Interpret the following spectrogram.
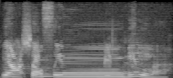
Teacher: hati-hati. Jadi cukup dengan menekan dengan ringan saja. Bertemunya bibir atas dan syafatain saja. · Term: ikhfa syafawi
